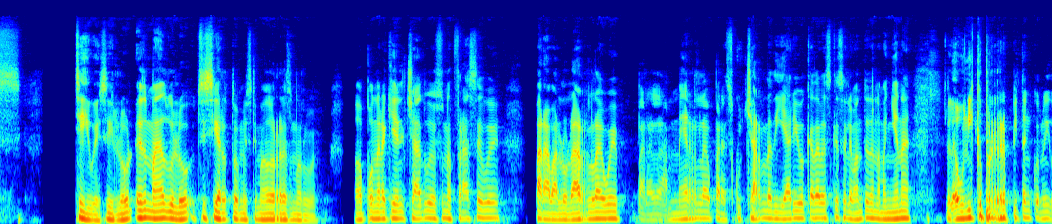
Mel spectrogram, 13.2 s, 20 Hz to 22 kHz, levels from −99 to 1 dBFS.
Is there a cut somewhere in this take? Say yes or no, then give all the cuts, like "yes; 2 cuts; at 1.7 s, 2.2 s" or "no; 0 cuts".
yes; 1 cut; at 5.7 s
